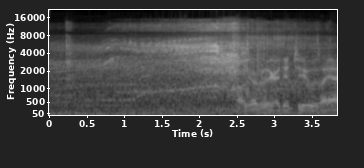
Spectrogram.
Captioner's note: electric motor screaming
